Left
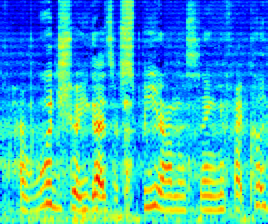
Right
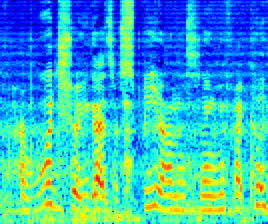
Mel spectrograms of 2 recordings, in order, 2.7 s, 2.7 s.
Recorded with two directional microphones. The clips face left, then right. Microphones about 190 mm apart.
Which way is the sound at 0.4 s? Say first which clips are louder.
Left 2 dB; 25° left (ahead or behind).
